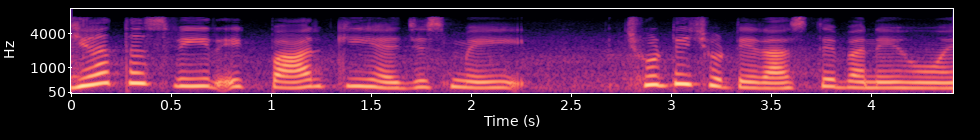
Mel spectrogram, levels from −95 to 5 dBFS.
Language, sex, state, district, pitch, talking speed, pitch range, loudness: Hindi, female, Uttar Pradesh, Lucknow, 260 Hz, 175 wpm, 225-295 Hz, -15 LUFS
